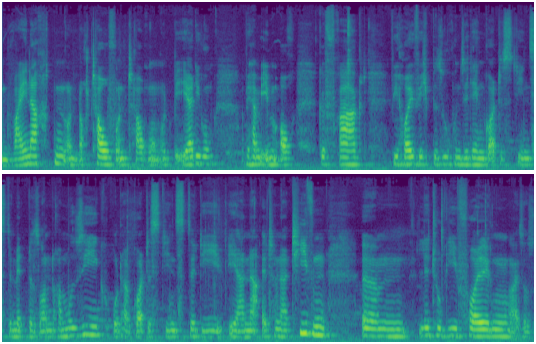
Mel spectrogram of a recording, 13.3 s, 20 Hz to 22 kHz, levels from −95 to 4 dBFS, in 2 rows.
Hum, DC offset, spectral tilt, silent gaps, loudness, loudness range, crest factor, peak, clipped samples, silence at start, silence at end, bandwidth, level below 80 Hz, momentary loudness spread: none; under 0.1%; -5.5 dB/octave; none; -23 LUFS; 4 LU; 20 dB; -2 dBFS; under 0.1%; 0 s; 0 s; 20 kHz; -44 dBFS; 10 LU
